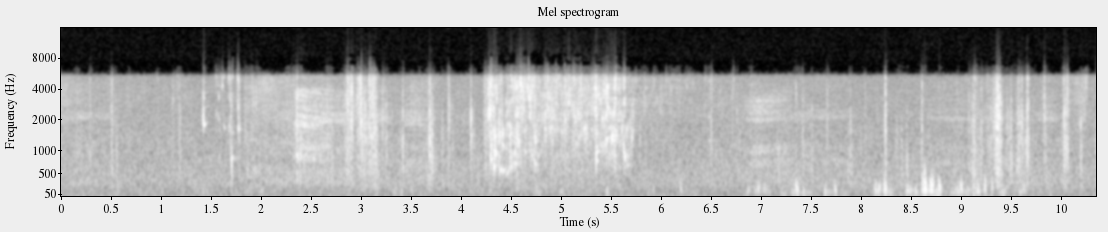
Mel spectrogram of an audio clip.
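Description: Water poured into a bag outdoors while collecting water, heard as uneven trickles, splashes and squishy sloshes in short bursts with a longer pour near the middle, close and fairly quiet.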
